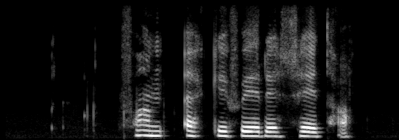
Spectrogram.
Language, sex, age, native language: Icelandic, female, 7, Icelandic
